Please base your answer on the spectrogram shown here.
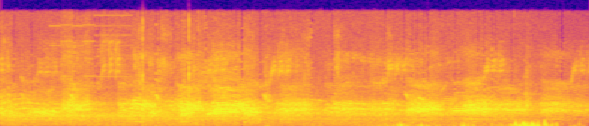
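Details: Dense chorus of many crows in Kloosterbos woodland near Vaals, a crow wood: harsh repeated caws in pulsing waves, with low thumps or rustles late in the recording.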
